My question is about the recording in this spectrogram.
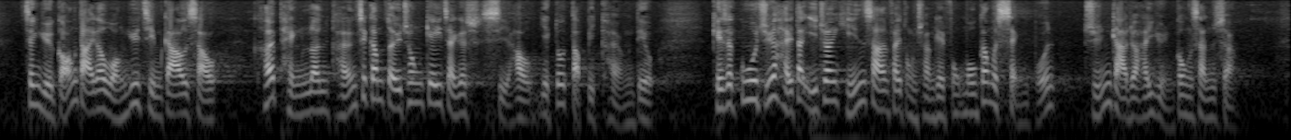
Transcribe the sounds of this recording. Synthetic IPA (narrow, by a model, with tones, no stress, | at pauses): t͡sɪ˧ŋɥyː˨˩kɔː˨˥ŋt̪aː˨jkɛː˧wɔː˨˩ŋjyː˥t͡siː˧mkaː˧wsɐ˨whɐ˨˥jpʰɪ˨˩ŋlɵ˨nkʰœː˨˥ŋt͡sɪ˥kːɐ˥mt̪ɵ˧ɥt͡sʰʊ˥ŋke˥jt͡sɐ˧jkɛː˧siː˨˩ɦɐ˨wjɪ˨k̚t̪o˥wt̪ɐ˨p̚piː˨t̚kʰœ̰ː˨˩ŋt̪iː˨˧w | kʰe˨˩js̬ɐ˨t̚kuː˧t͡ʃyː˨˥ɦɐ˨jt̪ɐ˥k̚jiː˨˧t͡ʃœː˥ŋhiː˨˥nsaː˧nfɐ˧jt̪ʰʊ˨˩ŋt͡ʃʰœː˨˩ŋkʰe˨˩jfʊ˨k̚mo˨wkɐ˥mkɛ˧sɪ̰˨˩ŋpuː˨˥nt͡ʃyː˨˥nkaː˧t͡sɔː˨˥ɦɐ˨˥jɥyː˨˩nkʊ˥ŋsɐ˥nsœ̰ː˨ŋ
